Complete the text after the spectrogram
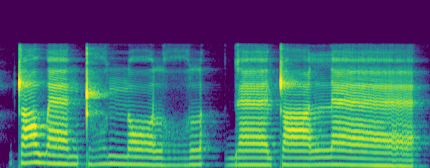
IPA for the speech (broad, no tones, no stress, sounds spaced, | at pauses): ʈ ɑ w æː ŋ ʈ ɔ̤ nː ɔː l ɔ̤ l | ɡ æː l ʈ ɑː lː æː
